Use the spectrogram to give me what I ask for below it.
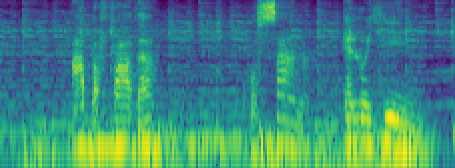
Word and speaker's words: Hosanna: i'll say happy father hosanna that's how you pronounce it in hebrew hoshanah it says it it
